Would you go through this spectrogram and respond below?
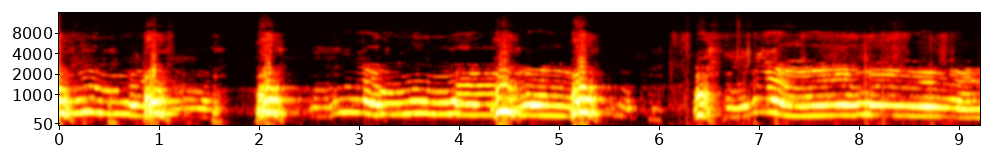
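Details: A 13-year-old Golden Retriever howls and moans in long, wavering, tonal phrases broken by short gaps, vocally demanding more petting while a Malamute objects; a few sharp sounds cut in between the howls.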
